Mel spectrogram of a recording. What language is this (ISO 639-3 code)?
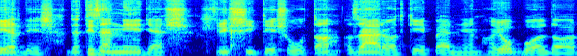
hun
